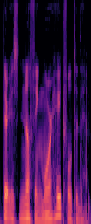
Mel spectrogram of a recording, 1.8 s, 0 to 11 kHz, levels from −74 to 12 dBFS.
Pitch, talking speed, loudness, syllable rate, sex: 95 Hz, 230 wpm, -18 LUFS, 6.6 syllables/s, male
